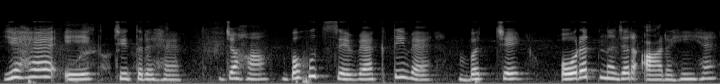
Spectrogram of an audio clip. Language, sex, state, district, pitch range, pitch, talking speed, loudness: Hindi, female, Uttar Pradesh, Saharanpur, 235-275 Hz, 250 Hz, 125 wpm, -17 LUFS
